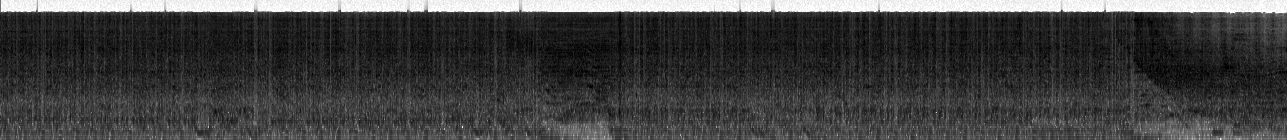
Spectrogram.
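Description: Hardcore electronic dance music played loud over a club sound system during a live DJ set, with a pounding kick-drum bass line under dense distorted synths. The bass drops out for about a second midway through and a sweep builds near the end.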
